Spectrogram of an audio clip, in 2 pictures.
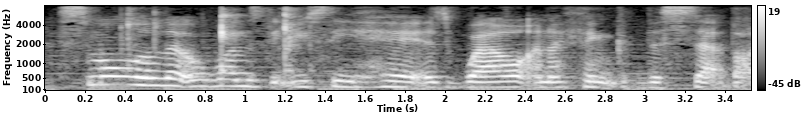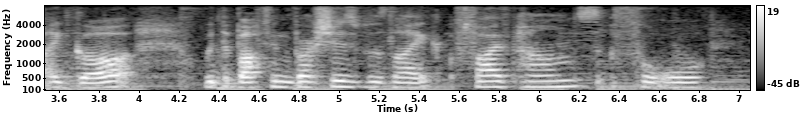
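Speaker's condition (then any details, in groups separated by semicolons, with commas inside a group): No condition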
